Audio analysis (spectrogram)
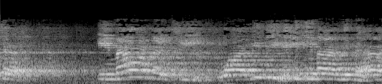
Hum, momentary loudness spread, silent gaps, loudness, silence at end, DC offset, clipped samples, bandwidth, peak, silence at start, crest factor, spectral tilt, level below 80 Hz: none; 8 LU; none; -14 LUFS; 0 s; under 0.1%; under 0.1%; 9 kHz; -2 dBFS; 0 s; 12 dB; -3 dB/octave; -50 dBFS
